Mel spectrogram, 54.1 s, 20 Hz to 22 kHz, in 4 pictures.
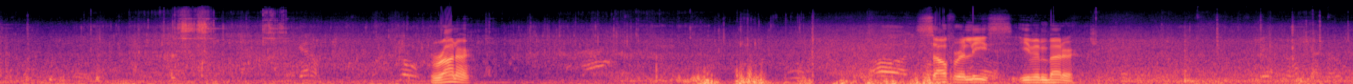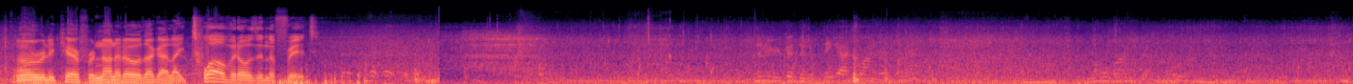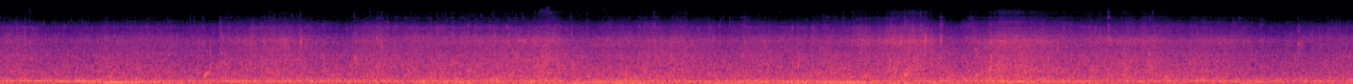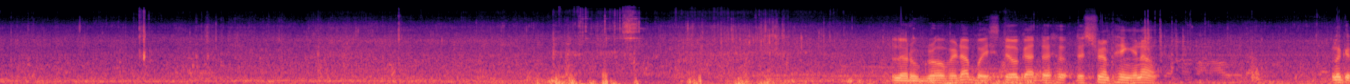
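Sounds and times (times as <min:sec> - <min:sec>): ocean waves: 0:00.0 - 0:54.0
wind buffeting microphone: 0:00.0 - 0:54.0.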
